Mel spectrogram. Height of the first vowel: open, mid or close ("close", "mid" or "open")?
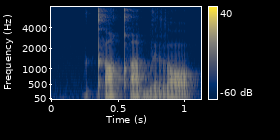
open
